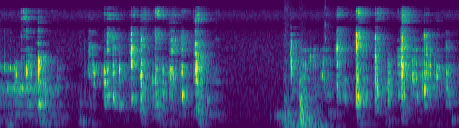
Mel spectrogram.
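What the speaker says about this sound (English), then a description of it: "I'll type that in." Quick clattering keystrokes on a computer keyboard as a chat message is typed, irregular bursts of clicks with a brief louder thump and pause midway, close up.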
